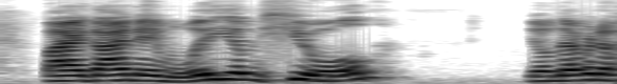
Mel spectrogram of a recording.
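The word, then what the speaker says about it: Whewell: a guy named william hewell you'll never know how to spell his name he's one of those great english names that you can't tell how to spell from the way it's pronounced w-h-e-w-e-l-l huell anyway william hill invented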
